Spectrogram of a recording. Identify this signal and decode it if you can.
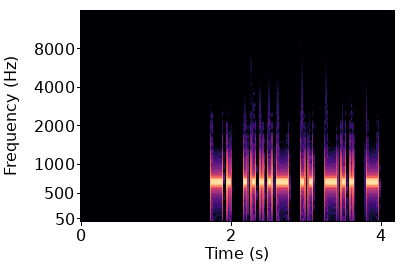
Morse code, heard as a keyed tone, about 22 wpm, 700 Hz. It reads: N4IDT
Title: USA Call Signs - 5 Characters - Repeated 3x - 22wpm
